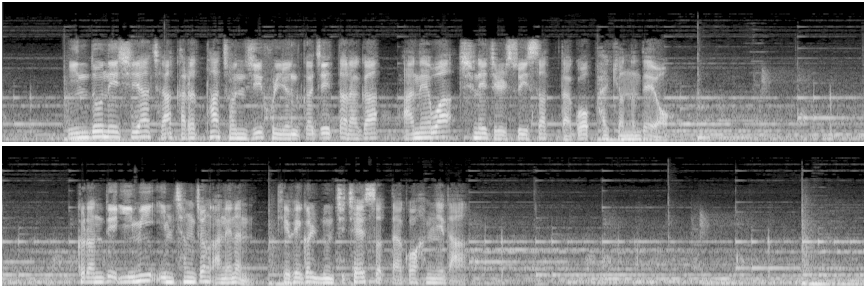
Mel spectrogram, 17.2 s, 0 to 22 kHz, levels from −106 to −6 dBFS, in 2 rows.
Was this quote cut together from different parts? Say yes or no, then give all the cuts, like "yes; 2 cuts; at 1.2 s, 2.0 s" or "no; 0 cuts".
yes; 1 cut; at 8.2 s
